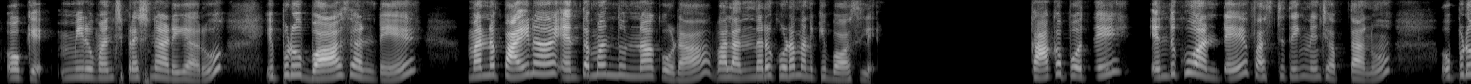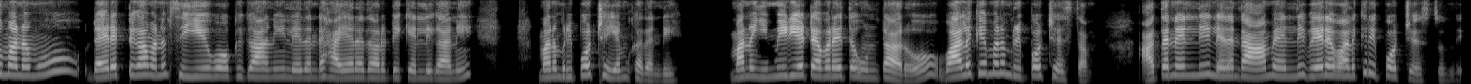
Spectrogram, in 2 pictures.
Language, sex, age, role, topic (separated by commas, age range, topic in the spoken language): Telugu, female, 35-39, guest, మీ కార్యస్థలంలో మీ బాస్‌తో మీ సంబంధం ఎలా ఉంటుంది?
